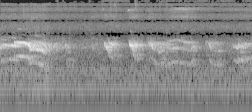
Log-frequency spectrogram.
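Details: Diesel, a Basenji, lets out warbling, yodel-like barks that slide up and down in pitch, in uneven short bursts over a faint, steady background hum.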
